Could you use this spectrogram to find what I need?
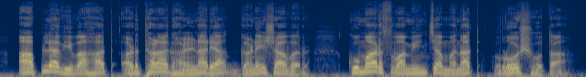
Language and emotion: Marathi, neutral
